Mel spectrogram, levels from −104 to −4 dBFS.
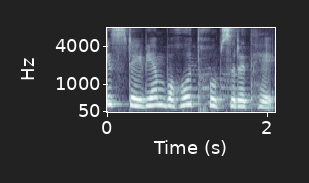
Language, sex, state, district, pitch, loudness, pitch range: Hindi, female, Chhattisgarh, Sarguja, 240 Hz, -14 LUFS, 225-270 Hz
